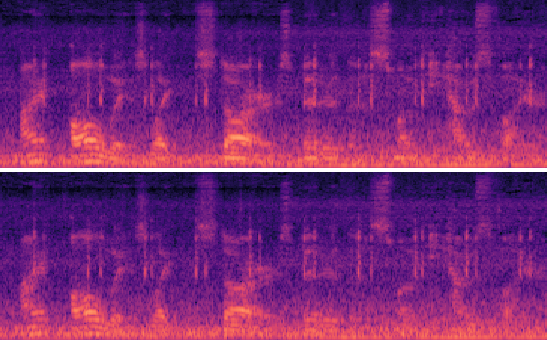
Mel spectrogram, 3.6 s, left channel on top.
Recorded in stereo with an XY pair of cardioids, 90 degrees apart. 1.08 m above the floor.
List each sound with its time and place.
0.1 s a man speaking: 35° left, 0.9 m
